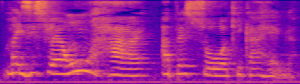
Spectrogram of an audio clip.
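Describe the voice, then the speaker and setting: A woman with a Brazilian accent giving an emotional devotional teaching, stressing key words by slowing down. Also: fairly high pitch, expressive. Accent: Brazilian Portuguese.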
